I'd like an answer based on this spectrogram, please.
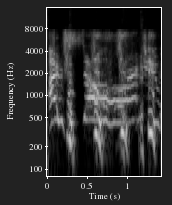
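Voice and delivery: high, loud mock cry; hammed-up wail. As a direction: wail it like a desperate villager. Acting a villager.

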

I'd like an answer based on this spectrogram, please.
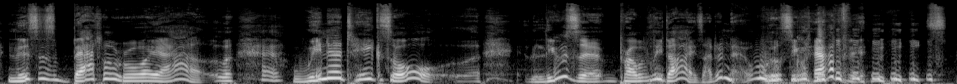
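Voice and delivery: loud, high arena hype; loudspeaker announcer. Acted. Announcer counts the challengers into Battle Royale, big booming showman voice. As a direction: stretch it out like a fight announcer. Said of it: "you hear a voice over a loudspeaker".

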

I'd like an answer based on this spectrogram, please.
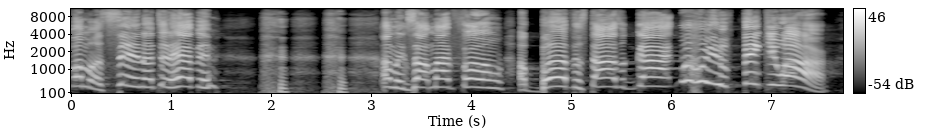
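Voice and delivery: high, loud sneering voice; mocking the devil. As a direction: ridicule the devil's boasting.

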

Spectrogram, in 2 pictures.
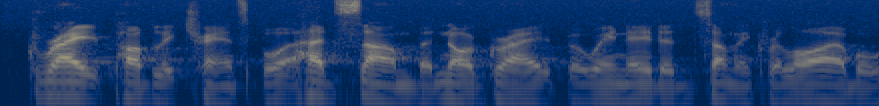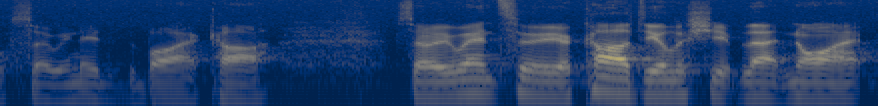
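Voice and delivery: ordinary talk, nothing marked

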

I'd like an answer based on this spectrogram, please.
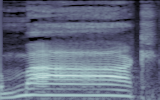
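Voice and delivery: high, drawn-out Boston "Maaahk"; wicked Boston accent. Retold or imitated. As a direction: chant it mockingly in an exaggerated Boston accent. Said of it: "he had this wicked Boston accent".

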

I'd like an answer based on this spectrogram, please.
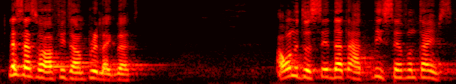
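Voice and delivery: ordinary delivery

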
